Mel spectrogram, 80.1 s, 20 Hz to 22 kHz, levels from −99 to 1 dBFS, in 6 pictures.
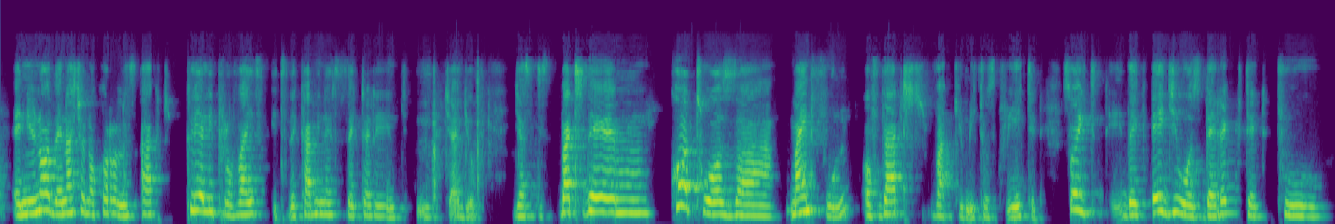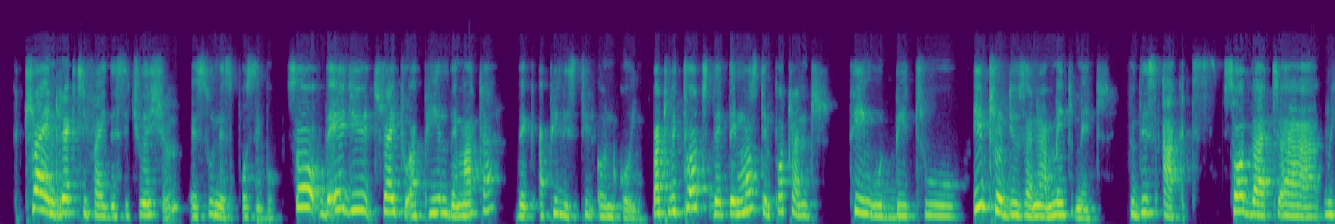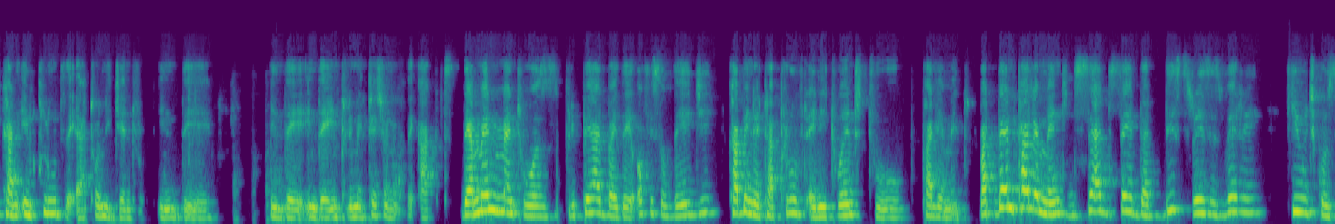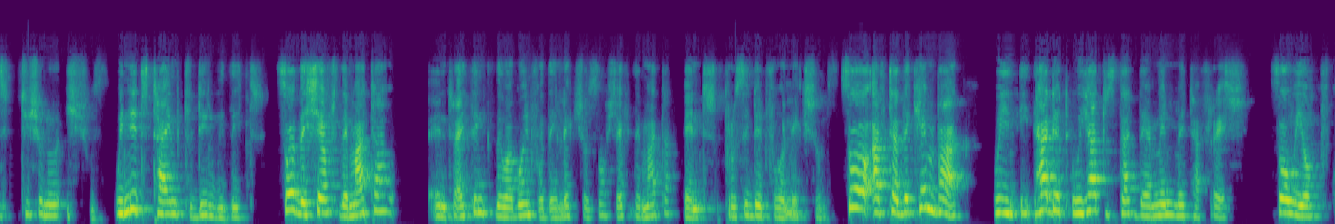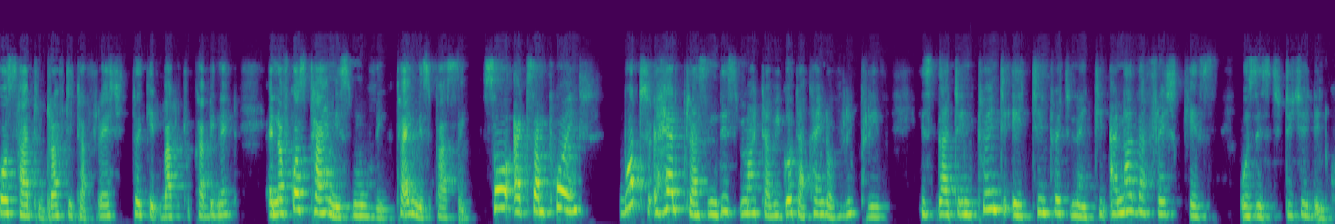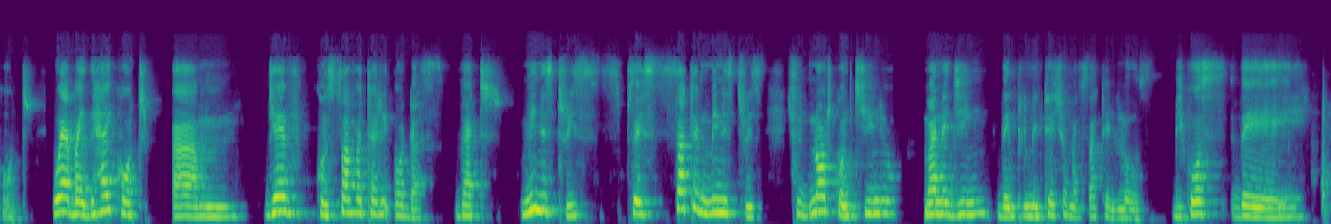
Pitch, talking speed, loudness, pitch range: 205 Hz, 180 wpm, -18 LUFS, 175-235 Hz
